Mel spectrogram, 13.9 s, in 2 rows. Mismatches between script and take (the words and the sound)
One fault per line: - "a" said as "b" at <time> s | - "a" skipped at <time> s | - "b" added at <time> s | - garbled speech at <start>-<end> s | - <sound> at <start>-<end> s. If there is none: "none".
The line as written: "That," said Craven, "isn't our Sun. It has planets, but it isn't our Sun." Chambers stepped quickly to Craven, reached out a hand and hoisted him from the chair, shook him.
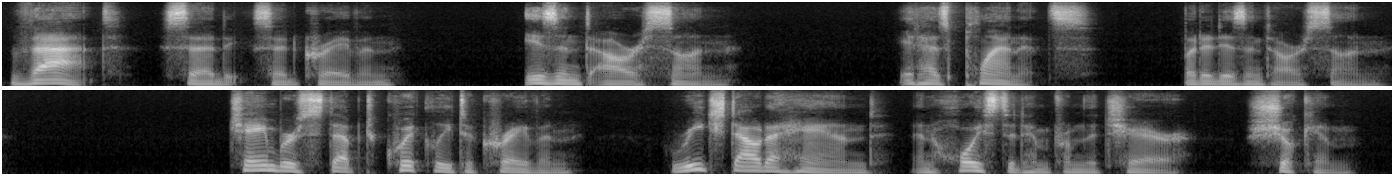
- "said" added at 1.2 s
